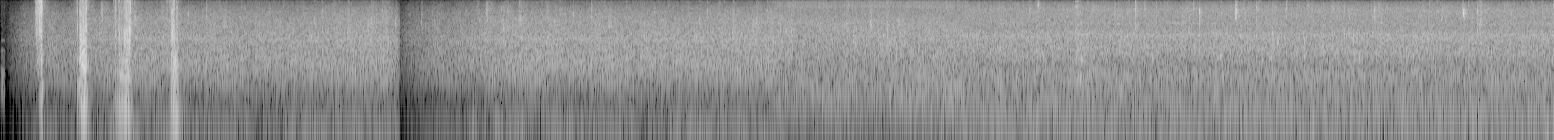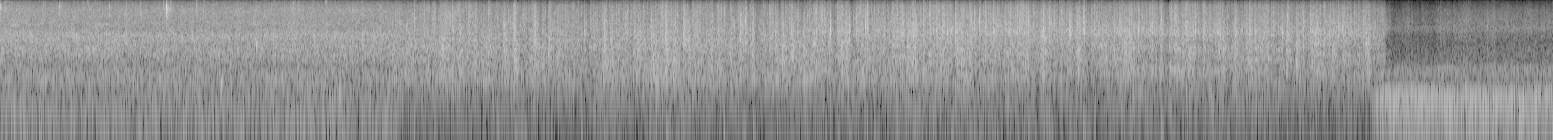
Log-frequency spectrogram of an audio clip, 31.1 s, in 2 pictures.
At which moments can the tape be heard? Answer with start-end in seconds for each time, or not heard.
0.3-1.8.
